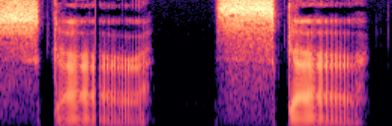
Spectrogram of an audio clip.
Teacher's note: there's no vowel sound before the s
